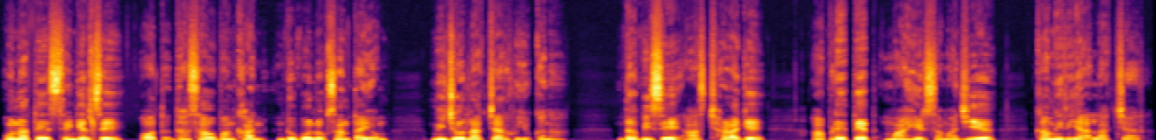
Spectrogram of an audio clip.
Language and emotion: Santali, neutral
